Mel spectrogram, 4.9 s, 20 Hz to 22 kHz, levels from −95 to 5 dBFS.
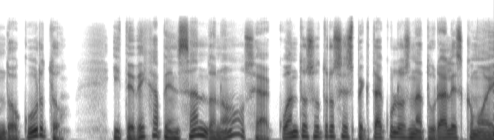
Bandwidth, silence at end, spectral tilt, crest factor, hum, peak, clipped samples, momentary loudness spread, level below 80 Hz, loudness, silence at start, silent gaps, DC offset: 12 kHz; 0 s; -5.5 dB/octave; 16 dB; none; -6 dBFS; under 0.1%; 7 LU; -36 dBFS; -22 LUFS; 0 s; none; 0.1%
